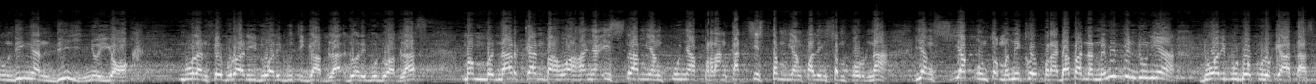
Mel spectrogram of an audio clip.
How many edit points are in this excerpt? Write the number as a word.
zero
